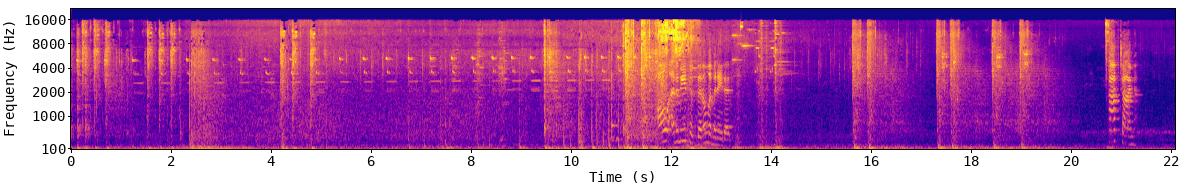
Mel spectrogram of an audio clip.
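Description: Automatic rifle fire cracks in short bursts.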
